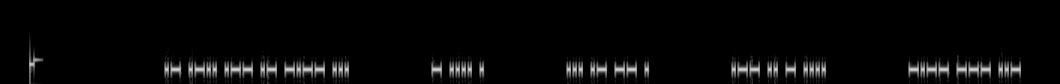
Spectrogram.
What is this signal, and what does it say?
Morse code, heard as a keyed tone, about 40 wpm, 700 Hz. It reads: ALWAYS THE SAME WITH YOU
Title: 4x Word-Spacing - Sentences from Top 300 Words - 40wpm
